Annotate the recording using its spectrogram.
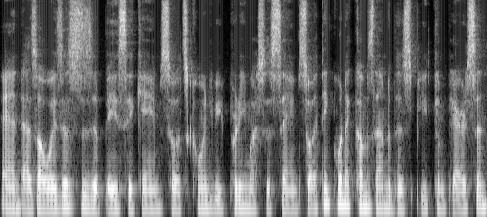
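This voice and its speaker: A man talks very fast at medium pitch in a monotone, flat way, somewhat breathy. The recording is very clean with a silent background and a dry, close sound with no echo. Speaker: tech reviewer. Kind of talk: tutorial. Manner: casual.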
